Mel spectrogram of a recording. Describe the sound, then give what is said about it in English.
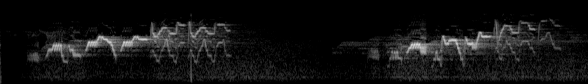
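Swainson's thrush song: two clear, flute-like phrases, each a rapid run of notes spiraling upward in pitch, with a short silent pause between them and no other sounds. “Swainson's thrush.”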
